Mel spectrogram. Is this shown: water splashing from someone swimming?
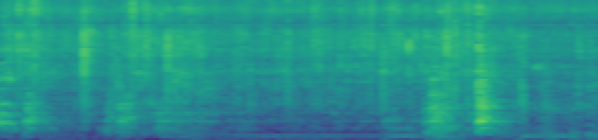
no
